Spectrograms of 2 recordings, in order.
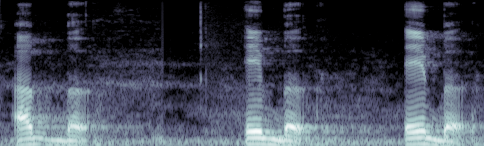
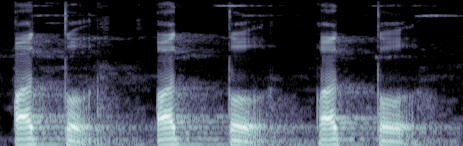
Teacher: اب، اب، اب، با کا ساؤنڈ آ رہا ہے، اب، آخر میں ایک آواز ٹکر کھا کر الگ ہو رہا ہے، اسی کو ہم لوگ کہتے ہیں قلقلہ۔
